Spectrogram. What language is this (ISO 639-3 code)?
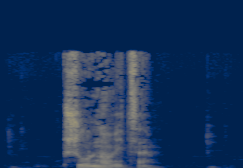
slk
